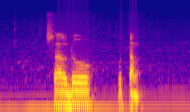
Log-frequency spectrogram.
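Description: A man speaks briefly through a computer microphone in an online call.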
